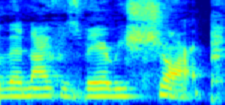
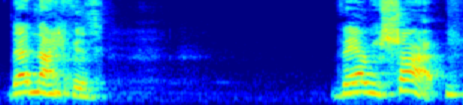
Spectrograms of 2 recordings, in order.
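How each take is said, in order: First: Said in the usual way. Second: "That knife is very sharp" loud, higher, broken by a long pause; emphatic repeat. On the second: Real, not acted. Warning herself about the knife, emphatic repeat.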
